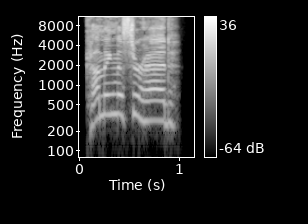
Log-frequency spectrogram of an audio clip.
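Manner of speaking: calling back. A narrator's reading. Employee answering her boss in the other room, calling back.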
